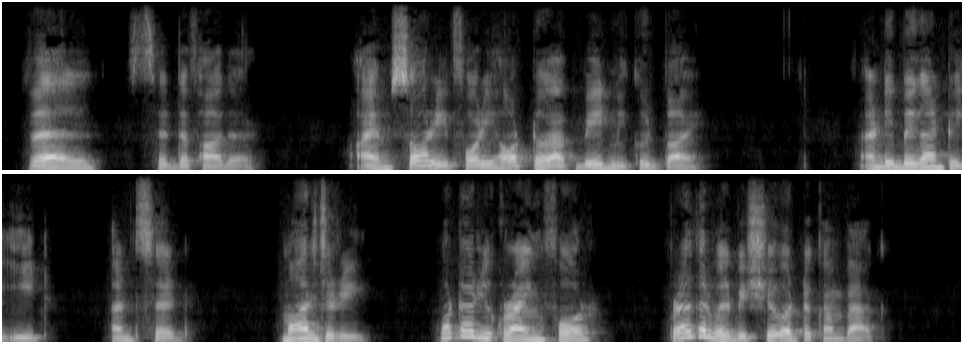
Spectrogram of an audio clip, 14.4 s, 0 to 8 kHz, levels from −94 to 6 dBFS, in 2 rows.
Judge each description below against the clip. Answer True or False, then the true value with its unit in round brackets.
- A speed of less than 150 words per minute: False (155 wpm)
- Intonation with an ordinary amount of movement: False (6.7 semitones)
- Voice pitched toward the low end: False (155 Hz)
